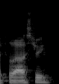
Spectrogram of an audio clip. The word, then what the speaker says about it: Palestri: sniped Juliana Pol uh Polistry. I don't know how to say her last name. Yeah, Julia Palestri. Yeah, Julia. Julia Palestri.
